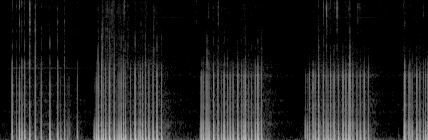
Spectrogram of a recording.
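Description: Long fingernails tap on a rubber sheet in quick, rapid bursts separated by short pauses. Each tap is a soft, dull thud, mostly low-pitched, that stops almost instantly with no ring.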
